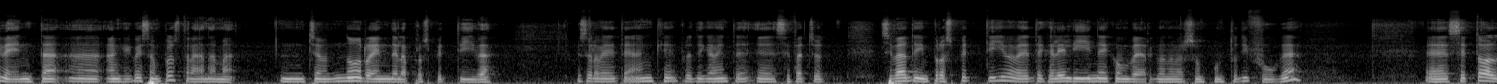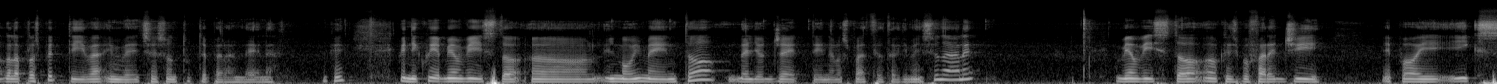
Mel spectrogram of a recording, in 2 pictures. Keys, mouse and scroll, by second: 1.7 middle click, 3.6 middle click, 21.1 click, 22.7 click, 24.3 click, 29.7 x.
